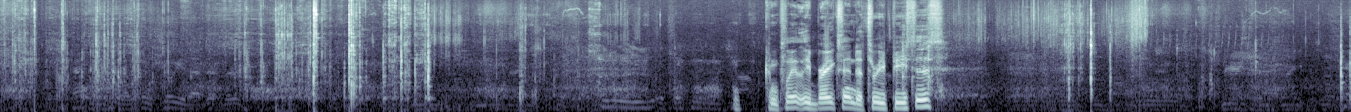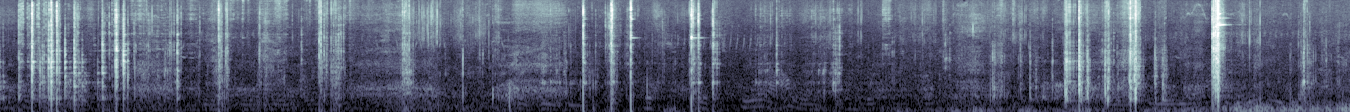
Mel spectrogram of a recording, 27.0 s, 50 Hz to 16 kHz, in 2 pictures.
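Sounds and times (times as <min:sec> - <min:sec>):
metallic clicks of rifle handling: 0:12.5 - 0:18.5, 0:19.1 - 0:22.5, 0:23.4 - 0:26.7.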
